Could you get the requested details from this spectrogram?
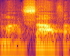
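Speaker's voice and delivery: mazava, with stress on the za syllable. Teaching the word mazava: stress on za in mazava. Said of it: "The stress is on the za".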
